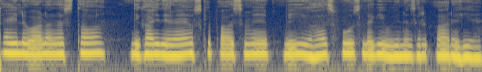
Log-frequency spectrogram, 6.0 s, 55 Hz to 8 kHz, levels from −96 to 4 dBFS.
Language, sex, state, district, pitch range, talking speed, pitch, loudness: Hindi, male, Chhattisgarh, Sukma, 180-195 Hz, 200 wpm, 190 Hz, -12 LUFS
